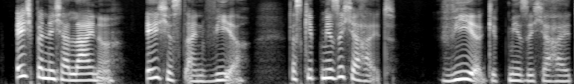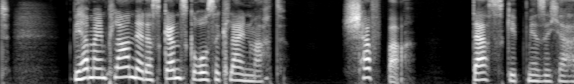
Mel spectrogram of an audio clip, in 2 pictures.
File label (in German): Hoerprobe Imagefilm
